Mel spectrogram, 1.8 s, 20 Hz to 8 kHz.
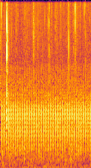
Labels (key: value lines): label: biophony, rattle
recorder: SoundTrap 500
